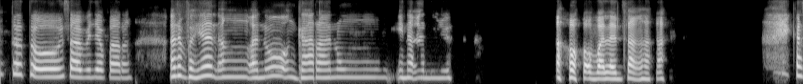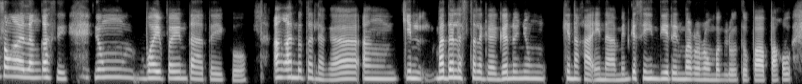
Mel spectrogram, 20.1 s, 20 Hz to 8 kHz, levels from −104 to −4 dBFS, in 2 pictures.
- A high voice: Yes, high, 240 Hz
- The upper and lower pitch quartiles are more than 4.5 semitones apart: No, average, 4.0 semitones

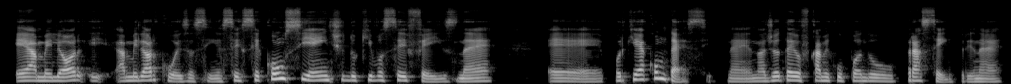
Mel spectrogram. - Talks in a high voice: No, medium, 170 Hz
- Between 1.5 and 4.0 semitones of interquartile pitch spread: No, average, 5.1 semitones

